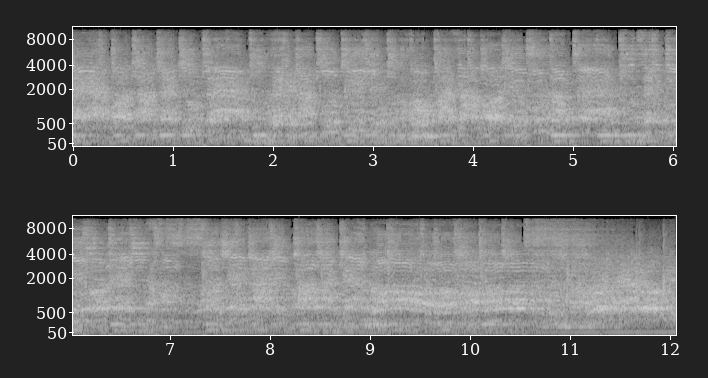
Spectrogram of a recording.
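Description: Brazilian funk music playing loud over a venue's sound system, with a steady beat and a repeating bass note, and crowd noise underneath.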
